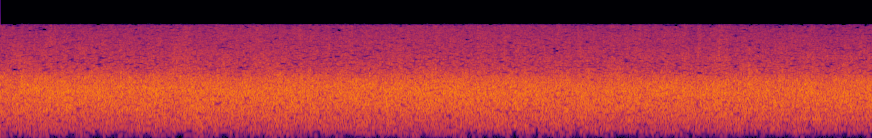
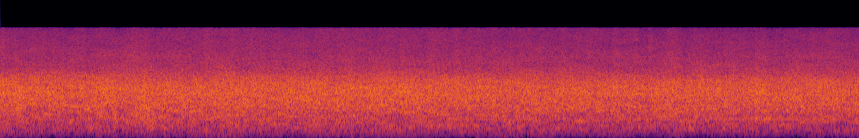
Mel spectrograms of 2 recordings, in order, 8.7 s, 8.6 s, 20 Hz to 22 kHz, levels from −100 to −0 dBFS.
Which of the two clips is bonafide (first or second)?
first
